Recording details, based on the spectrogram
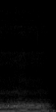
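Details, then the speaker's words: Low, steady, humming snore from a sleeping female dog in a quiet room. "my dog snoring I'll get the camera up and running um and I can put it on her you guys can see her snoring if that's something that excites you"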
